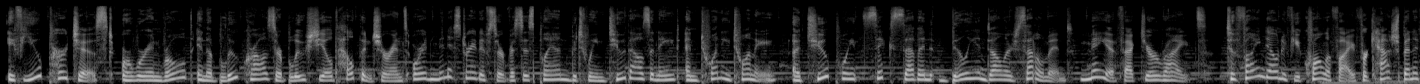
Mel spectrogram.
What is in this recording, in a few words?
english; blue cross blue shield class action settlement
